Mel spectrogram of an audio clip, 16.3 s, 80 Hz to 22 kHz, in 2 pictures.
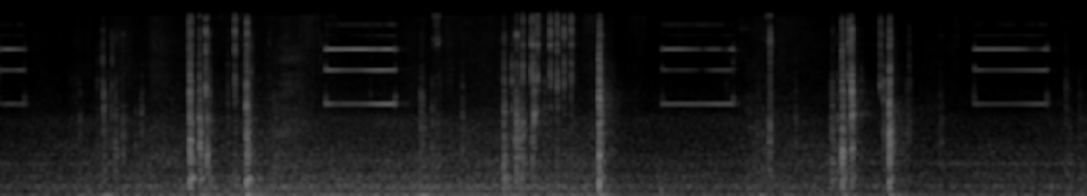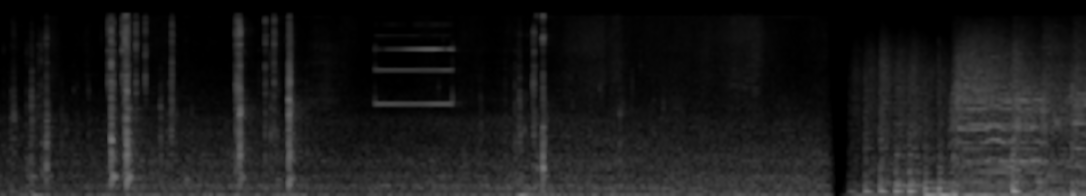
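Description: Click-type torque wrench tightening lug nuts: sharp clicks, often in close pairs, every couple of seconds as each nut reaches 100 ft-lb. Quiet background music runs underneath and turns louder after a brief dropout near the end.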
